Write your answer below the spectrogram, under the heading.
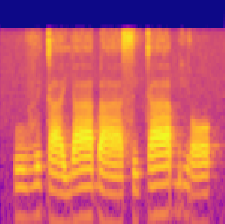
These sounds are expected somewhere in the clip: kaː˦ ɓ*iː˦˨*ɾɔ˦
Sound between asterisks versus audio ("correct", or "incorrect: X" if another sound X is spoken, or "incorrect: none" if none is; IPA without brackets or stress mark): incorrect: i˦˨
